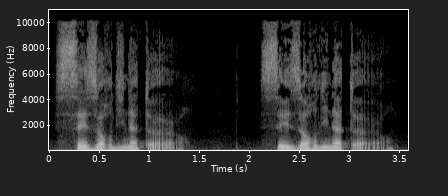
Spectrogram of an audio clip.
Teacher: All right, and of course, les adjectifs démonstratifs, sorry, this or these, okay, and in that case, I took the plural form, so these here, and then ordinateur, computers, so you should make the liaison between S and O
